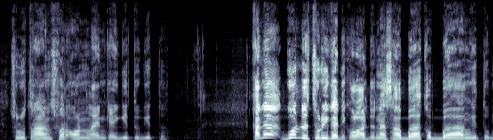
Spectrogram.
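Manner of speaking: ordinary delivery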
